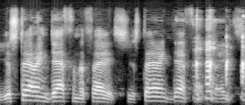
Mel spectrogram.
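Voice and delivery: urgent, loud, high-pitched repeated shouting. Retelling what the man behind the Steadicam shouted on the escalator: retelling someone's shout. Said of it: "And he's shouting at me".

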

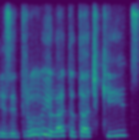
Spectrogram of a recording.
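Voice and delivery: bad put-on South American accent, very high. Voicing an imagined child from the Isle of Guacamole: awful South American accent. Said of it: "incoming awful South American accent".

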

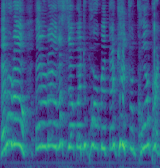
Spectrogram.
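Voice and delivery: very high, shrill, panicky, frantic hysterics. Retelling what a guy answered when asked, retelling a frantic, hysterical answer. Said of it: "sort of frantically and hysterically".

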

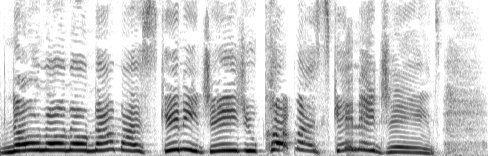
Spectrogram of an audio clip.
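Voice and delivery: acted, high upset yell, not stretched out. Retelling yelling at firefighters cutting the speaker's jeans after a crash, retelling a yell. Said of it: "I'm yelling".

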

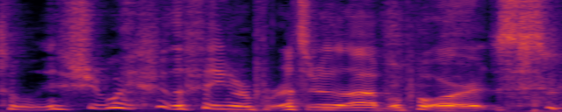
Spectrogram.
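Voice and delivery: tearful trembling voice. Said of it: "weepy ass little wavery voice".

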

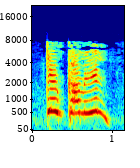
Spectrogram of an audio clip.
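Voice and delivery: very high, shrill, frightened, nervous squeak. Recounting the voice from behind a locked door: imitating a high nervous squeak. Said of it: "someone inside squeaked out".

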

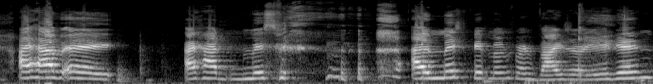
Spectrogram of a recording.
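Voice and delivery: giggling, stumbling over words while laughing. Listing teachers while unable to stop laughing: laughing while talking. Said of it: "I don't know why I'm laughing so much".

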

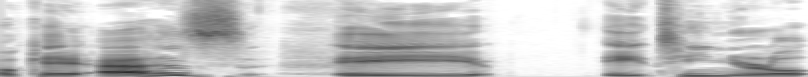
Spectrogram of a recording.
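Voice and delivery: cracking, breaking voice. Speaker starting an answer in a discussion, voice cracking. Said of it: "Oh, f***, voice crack".

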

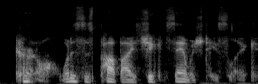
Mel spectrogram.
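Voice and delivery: breathy, hushed, whispered soldier voice. Speaker joining the group bit, in a shitty Solid Snake impression. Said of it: "doing like shitty solid snake impression".

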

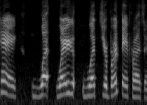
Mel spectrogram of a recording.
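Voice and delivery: put-on creepy voice. Retelling own question to a scared man: imitating a creepy voice. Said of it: "all creepy".

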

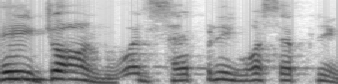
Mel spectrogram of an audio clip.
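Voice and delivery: heated irritated tone. Showing how someone sounds when very angry, in an angry tone. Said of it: "like when you're very angry, you're like".

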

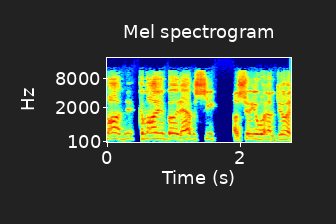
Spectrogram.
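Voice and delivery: put-on touch of Southern accent, pitched very high. Recalling being welcomed into the studio, imitate Shane's slight Southern accent. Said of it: "He had a little bit of a Southern accent".

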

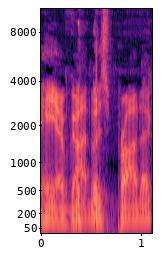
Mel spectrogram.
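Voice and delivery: plain

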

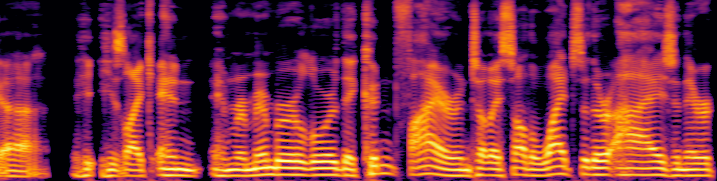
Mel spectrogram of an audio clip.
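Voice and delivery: ordinary delivery

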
